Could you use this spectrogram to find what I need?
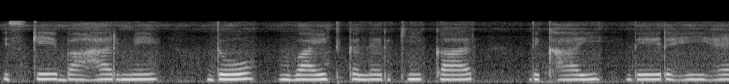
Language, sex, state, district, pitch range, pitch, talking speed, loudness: Hindi, female, Chhattisgarh, Raipur, 225-235 Hz, 230 Hz, 100 wpm, -16 LUFS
